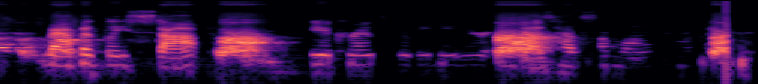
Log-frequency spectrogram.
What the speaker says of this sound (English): I apologize if you heard my dog barking in the background.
